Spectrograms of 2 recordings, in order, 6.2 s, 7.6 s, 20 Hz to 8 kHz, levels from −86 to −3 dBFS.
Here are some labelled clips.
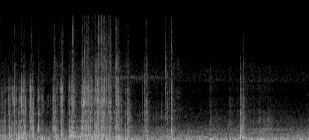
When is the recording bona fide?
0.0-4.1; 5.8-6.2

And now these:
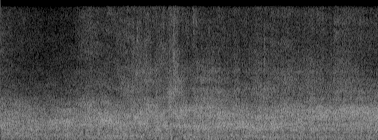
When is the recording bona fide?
0.0-2.7; 3.9-7.6

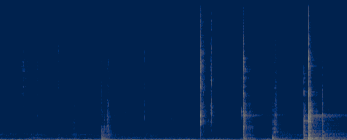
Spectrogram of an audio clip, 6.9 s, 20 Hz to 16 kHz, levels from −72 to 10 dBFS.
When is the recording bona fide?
0.8-4.4; 5.4-6.9

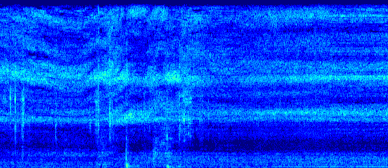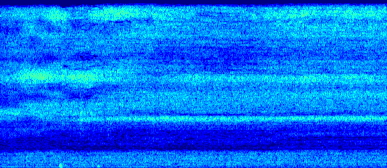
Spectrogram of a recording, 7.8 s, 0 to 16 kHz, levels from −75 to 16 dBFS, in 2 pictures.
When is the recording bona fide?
0.0-2.4; 3.3-3.9; 4.5-7.8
